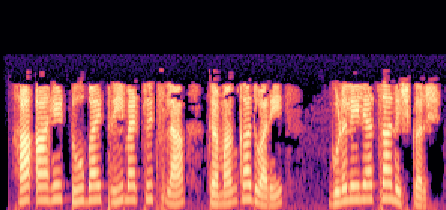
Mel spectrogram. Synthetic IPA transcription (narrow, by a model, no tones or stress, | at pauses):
haʔaɦeʈubajt̪ʰɾiːmæʈɾiksla | kɾəmãŋkad̪ʋaɾe | ɡuɽleljat͡saniɕkəɾɕ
